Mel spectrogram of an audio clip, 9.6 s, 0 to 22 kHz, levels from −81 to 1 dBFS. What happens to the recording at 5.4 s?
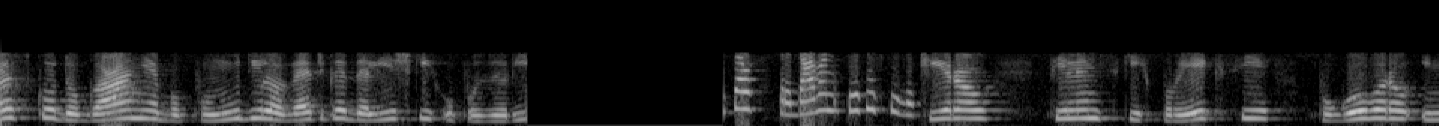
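The sound speeds up after "bo ponudilo več gledaliških". This is catch-up at higher speed, from 4.82 to 6.14 s. The player resamples its backlog at double speed, so pitch jumps roughly ten semitones. Throughout, Dialogic VOX ADPCM coding at 32 kbps confines sound to about 200 Hz to 3.7 kHz and adds gritty hiss.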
